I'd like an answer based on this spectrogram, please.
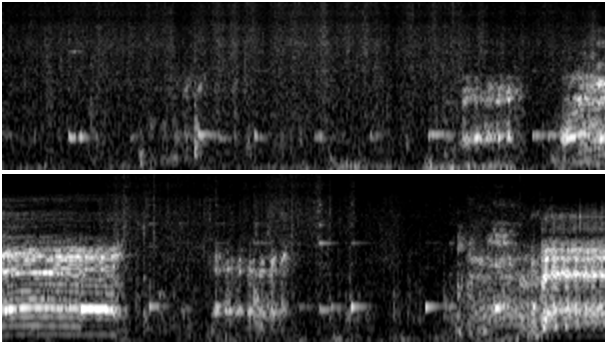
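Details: Sheep grazing in a field: one loud, drawn-out quavering bleat lasting about a second stands out among fainter, shorter bleats from other animals, over a constant faint tone and light rustling.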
